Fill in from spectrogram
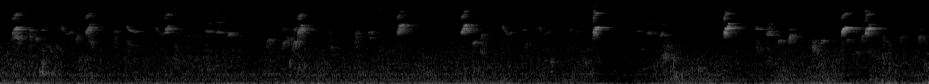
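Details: Warbling white-eye kept in captivity, uttering very high, clear chirps in separated bursts roughly every second, some notes sliding downward, over a quiet steady hum.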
